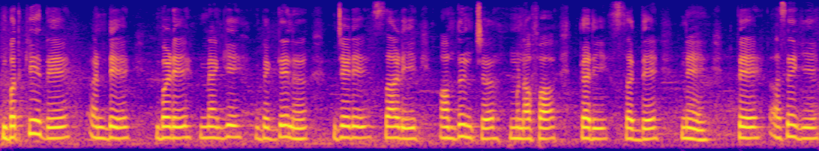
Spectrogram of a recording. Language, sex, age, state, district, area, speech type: Dogri, male, 18-30, Jammu and Kashmir, Kathua, rural, spontaneous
